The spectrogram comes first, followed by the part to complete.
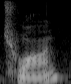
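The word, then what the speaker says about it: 全: एंड उसके बाद word है QUAN सेकंड टोन, तो ये प्रोनाउंस होगा छुआन, छुआन, छुआन कहते हैं होल को जी।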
